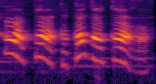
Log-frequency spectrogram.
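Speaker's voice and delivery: high cawing like a crow. Acted. Character's greeting comes out as crow caws, high bird calls. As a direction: caw it out like a bird. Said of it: "it comes out like".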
